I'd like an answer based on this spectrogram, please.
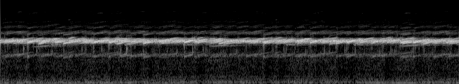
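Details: Massed spring peepers calling at night from a frog pond early in the year; constant piercing high peeping blends into a continuous trilling band, with faint low rumble below.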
